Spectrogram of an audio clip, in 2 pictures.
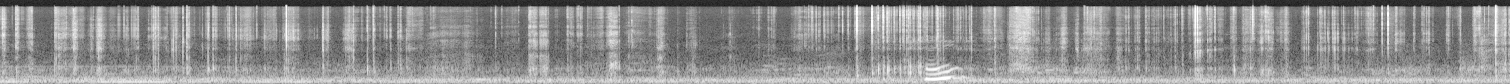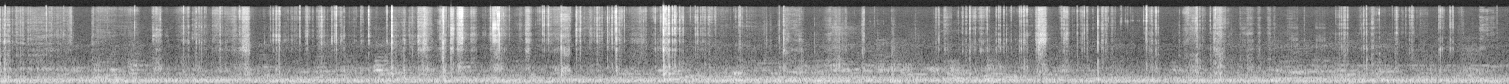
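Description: Scissors cutting paper by hand, with short, irregular snips and blade clicks.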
